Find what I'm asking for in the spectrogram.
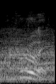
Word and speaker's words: Pruitt: D-A-V-E, David Sandifer, S-A-N-D-E-F-U-R. – Okay, can I get your name, please? – Marie Pruitt. – Can you spell it? – M-A-R-I-E-P-R-U-I-T-T.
